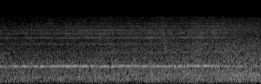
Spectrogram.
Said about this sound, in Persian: قطار مشهده؟ نه مادر، قطار تهران.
